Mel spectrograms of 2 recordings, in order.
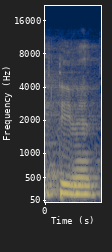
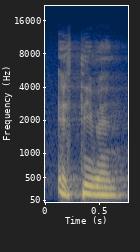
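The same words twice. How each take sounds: First: "Steven" clipped, the S dropped, like tiven; mum's Spanish-accented "Steven"; Spanish mispronunciation. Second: "Steven" said with a Spanish lisp, the S dropped, like iththeen; Spanish mispronunciation. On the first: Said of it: "What's his name, Mum?". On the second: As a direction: imitate mum saying "Steven" without the opening S. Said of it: "She calls him". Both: Retold or imitated.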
